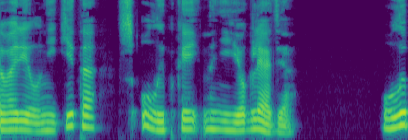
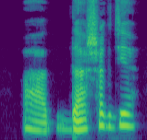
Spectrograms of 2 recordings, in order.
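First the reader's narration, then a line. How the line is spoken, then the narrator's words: Timid question. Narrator (Russian): спросила робко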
